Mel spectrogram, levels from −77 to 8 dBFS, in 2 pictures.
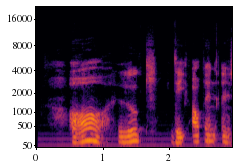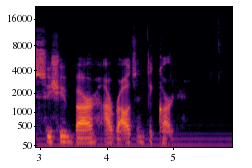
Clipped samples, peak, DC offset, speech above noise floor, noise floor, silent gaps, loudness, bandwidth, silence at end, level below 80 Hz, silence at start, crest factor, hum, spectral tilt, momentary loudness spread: under 0.1%; -2 dBFS; under 0.1%; 31 dB; -51 dBFS; none; -20 LUFS; 13 kHz; 0.9 s; -46 dBFS; 0.25 s; 20 dB; 60 Hz at -45 dBFS; -5 dB/octave; 11 LU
